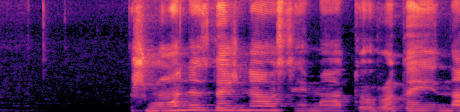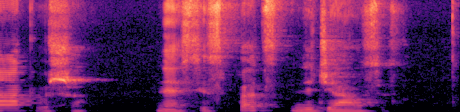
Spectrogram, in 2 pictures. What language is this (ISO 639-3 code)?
lit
